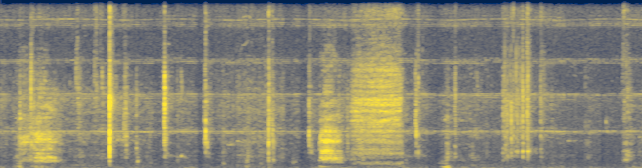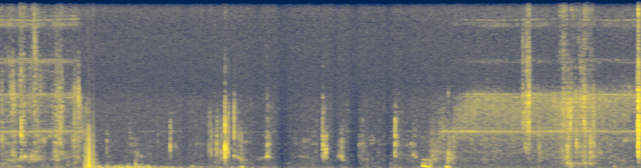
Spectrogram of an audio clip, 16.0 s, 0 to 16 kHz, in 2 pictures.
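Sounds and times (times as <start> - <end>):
chewing raw vegetables: 0.2 - 4.4, 5.0 - 6.9, 7.8 - 9.2, 10.0 - 13.8, 14.6 - 16.0.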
